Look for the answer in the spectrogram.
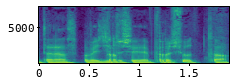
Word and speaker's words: prosciutto: Prosciutto, prosciutto, prosciutto.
